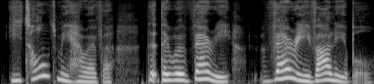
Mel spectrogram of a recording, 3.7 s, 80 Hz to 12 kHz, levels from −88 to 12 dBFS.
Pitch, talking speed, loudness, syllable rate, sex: 240 Hz, 145 wpm, -16 LUFS, 5.6 syllables/s, female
